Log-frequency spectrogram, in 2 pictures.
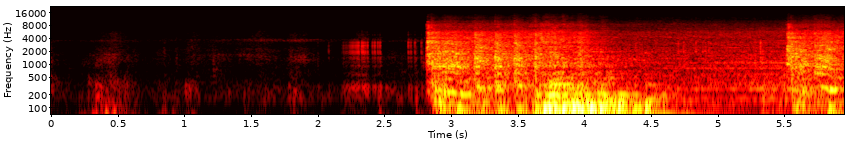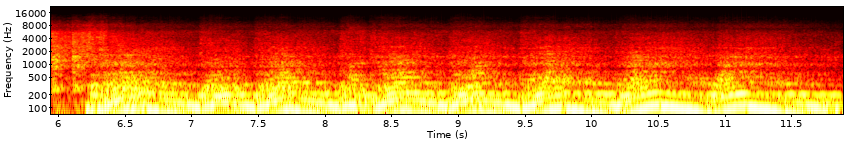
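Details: Turbocharged B-series Honda Civic EG time attack build, first start for viewers: brief crank, catches cleanly, then repeated smooth rev blips rise and fall evenly with a crisp return to idle; healthy running.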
